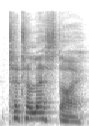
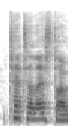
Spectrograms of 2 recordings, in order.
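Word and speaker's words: τετέλεσται: it was this word tatalestai probably pronounced it wrong but tetelestai which meant this paid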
